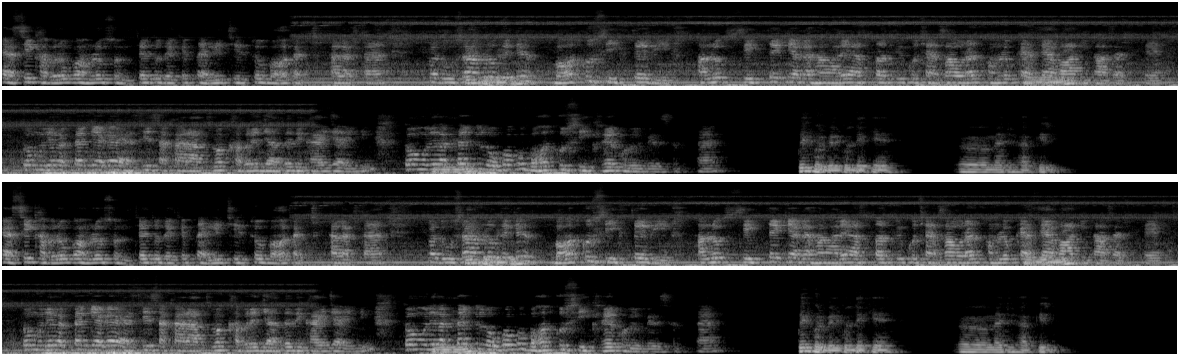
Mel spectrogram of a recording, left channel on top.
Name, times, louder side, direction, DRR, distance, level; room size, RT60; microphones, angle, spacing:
voice 1, 0.0-11.6 11.9-18.4 18.7-18.9, right 1 dB, 65° right, -2 dB, 1.5 m, -29 dB
sound 1, 1.2-18.2, equal, 15° left, 1.0 m, -31 dB
sound 2, 2.9-14.9, equal, 35° left, 1.8 m, -37 dB
voice 2, 4.6-5.2 10.2-10.7 16.1-16.5 19.7-20.6 21.3-22.3, right 2 dB, 25° right, -1 dB, 0.5 m, -26 dB
sound 3, 8.5-13.3, equal, 90° left, 1.2 m, -41 dB
4.1 x 2.5 x 2.5 m, 0.36 s
head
